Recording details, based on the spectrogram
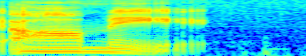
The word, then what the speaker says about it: Amy: When I was doing my research, I found this woman called Sherry Army. It's spelled Amy, but she says Army.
